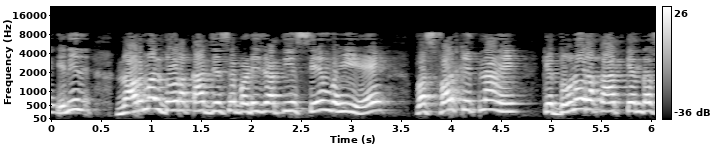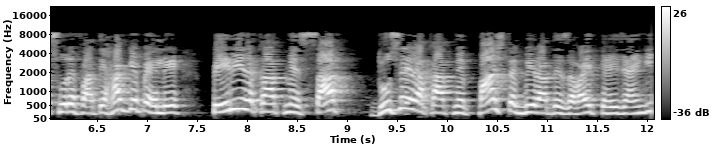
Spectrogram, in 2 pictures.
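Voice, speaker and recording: A man teaching a religious lesson, methodically repeating points and references slowly so listeners can take notes, and asking them questions. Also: extremely high pitch, fairly bright tone. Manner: asks the listeners quiz questions.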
